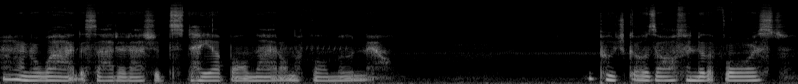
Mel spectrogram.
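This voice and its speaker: A woman playing a tender, worried Southern US farmer sweetheart in an audio roleplay, in a breathy, husky voice that is often near a whisper, with a soft, halting drawl. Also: fairly low pitch, flat delivery, full character voice. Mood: wistful, worried. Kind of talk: ASMR audio roleplay acting.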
